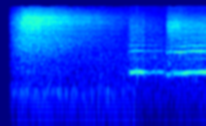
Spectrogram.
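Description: A steam engine lets off a loud hiss of steam.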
